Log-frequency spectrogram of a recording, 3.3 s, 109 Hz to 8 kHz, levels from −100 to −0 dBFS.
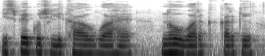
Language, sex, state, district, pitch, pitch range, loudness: Hindi, male, Jharkhand, Ranchi, 125 Hz, 125-135 Hz, -17 LUFS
